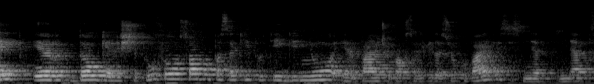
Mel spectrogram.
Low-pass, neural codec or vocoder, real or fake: 19.8 kHz; none; real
